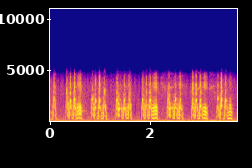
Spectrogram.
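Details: An angry pheasant, agitated at the people nearby, gives harsh, nasal, clucking bursts, about two each second, in a repeated series over a low background rumble.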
